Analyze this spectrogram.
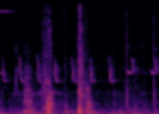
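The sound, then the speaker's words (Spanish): Chirping from farm poultry kept on a rural estate, with many short, bright high calls repeating in an uneven rhythm. Harsher, broader squawks rise above them at moderate loudness. “mira as aves, que é para comer”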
